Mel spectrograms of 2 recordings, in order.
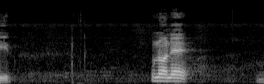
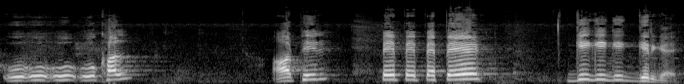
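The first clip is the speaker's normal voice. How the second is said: put-on halting child stammer on each word; stammering baby talk; slower than usual. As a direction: stumble over syllables like a toddler. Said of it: "तुतलाते हुए बोलने लगे". (हकलाती तुतलाती बच्चे की बोली)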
